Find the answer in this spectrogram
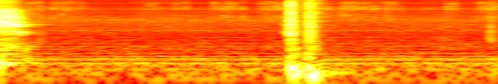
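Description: A single short click of a computer mouse button about one and a half seconds in, against quiet room tone.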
